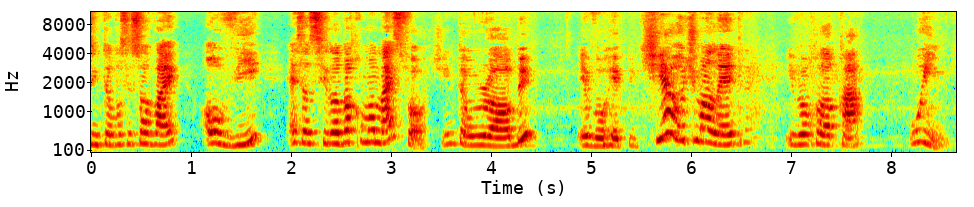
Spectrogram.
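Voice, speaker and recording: A woman's voice: fairly high pitch, recorded from a distance. A woman teaching a recorded grammar lesson, explaining step by step and checking in with the listener often. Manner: patient, step-by-step explaining with frequent check-ins. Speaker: English teacher.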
